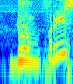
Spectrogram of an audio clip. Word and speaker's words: Dumfries: Jadi yang benar Betul, Dumfries ya. Dumfries. Itu udah Ini- pronounce Belandanya.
